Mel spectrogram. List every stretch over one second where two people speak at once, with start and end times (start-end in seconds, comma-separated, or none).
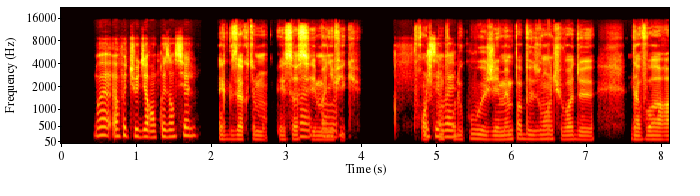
none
